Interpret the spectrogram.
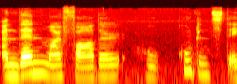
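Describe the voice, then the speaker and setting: Her voice is fairly low for a woman, dark and mellow in tone, with ordinary pitch variation and a fairly slow pace. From southern Sweden (Småland, near Vimmerby). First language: Swedish. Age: 60s. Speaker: interviewee recounting her life. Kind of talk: interview testimony. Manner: halting, with frequent fillers.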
